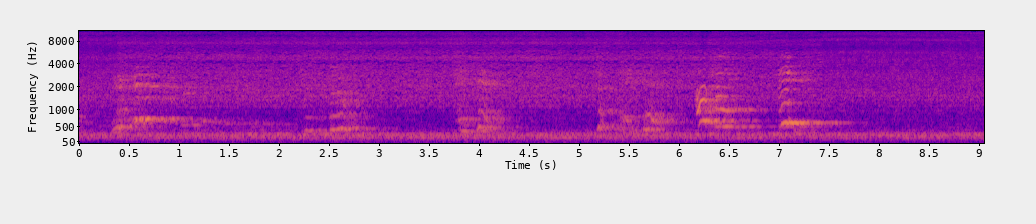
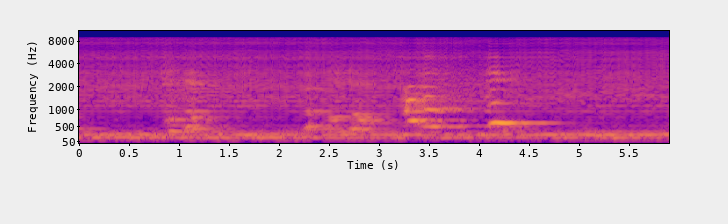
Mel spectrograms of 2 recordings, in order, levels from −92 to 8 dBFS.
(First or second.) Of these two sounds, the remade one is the second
